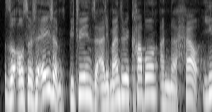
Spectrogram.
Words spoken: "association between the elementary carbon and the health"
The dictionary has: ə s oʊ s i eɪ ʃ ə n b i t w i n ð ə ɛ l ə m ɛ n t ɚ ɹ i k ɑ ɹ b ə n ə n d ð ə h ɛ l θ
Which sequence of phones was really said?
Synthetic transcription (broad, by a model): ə s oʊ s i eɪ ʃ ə n b i t w i n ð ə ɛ l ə m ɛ n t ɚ ɹ i k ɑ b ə ə n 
